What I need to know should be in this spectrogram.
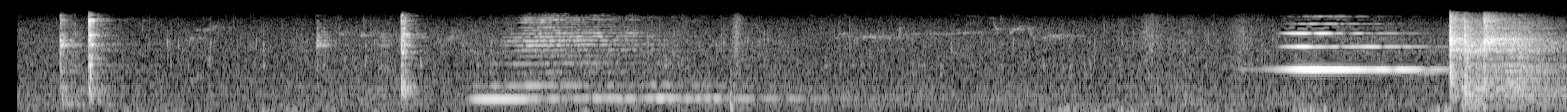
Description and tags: Gate closing
Someone opening a squeaky metal cattle gate and letting it fall shut. A small brook can be heard in the background. Unedited field recording with a Panasonic Lumix camera.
